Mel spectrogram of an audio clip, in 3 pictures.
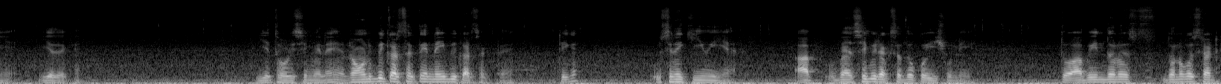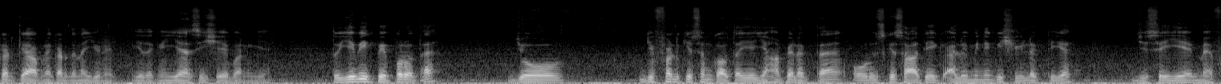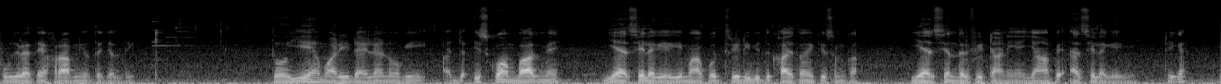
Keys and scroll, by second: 2.0 v, 3.8 super+-, 4.0 super+-, 4.1 super+-, 4.7-5.6 typing, 6.9-7.6 typing, 8.8-10.3 typing, 15.8 super+-, 16.0 super+-, 16.2 super+-, 17.4-19.3 typing, 22.8 super+-, 23.3 super+-, 25.5 super+-, 26.2-28.5 typing, 29.4 super+g.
